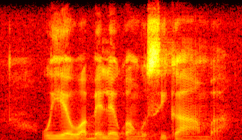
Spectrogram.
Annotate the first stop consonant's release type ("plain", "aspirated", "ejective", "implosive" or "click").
implosive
